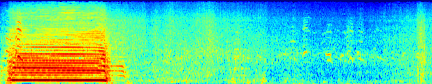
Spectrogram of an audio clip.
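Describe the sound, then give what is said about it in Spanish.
A single loud, deep foghorn blast from a coastal sound lighthouse, used to guide on foggy days, holds steady for about two seconds, then cuts off, leaving a soft wash of surf and open-air ambience. “Un claro ejemplo puede venir representado por nuestra costa, que ha ido dejando de lado el ambiente creado por el agua y las aves marinas para dar paso poco a poco a los primeros faros sonoros que en los días de niebla nos orientaban.”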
